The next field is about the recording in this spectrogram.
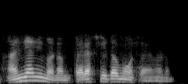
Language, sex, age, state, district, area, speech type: Hindi, male, 45-60, Madhya Pradesh, Jabalpur, urban, conversation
